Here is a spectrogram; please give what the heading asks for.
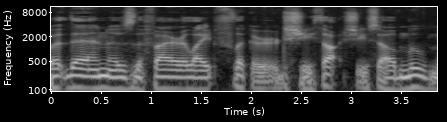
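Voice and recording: A natural voice reading aloud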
